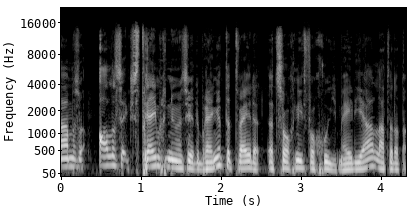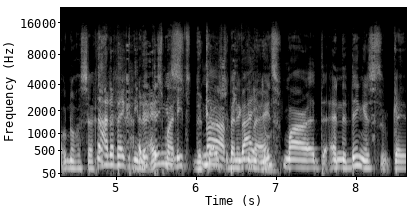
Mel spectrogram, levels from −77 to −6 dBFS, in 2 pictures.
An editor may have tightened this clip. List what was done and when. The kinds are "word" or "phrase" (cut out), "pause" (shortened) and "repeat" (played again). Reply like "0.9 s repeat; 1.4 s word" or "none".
none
